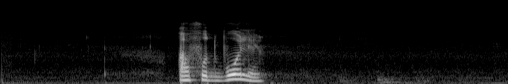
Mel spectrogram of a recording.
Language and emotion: Russian, neutral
